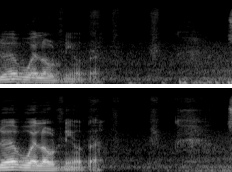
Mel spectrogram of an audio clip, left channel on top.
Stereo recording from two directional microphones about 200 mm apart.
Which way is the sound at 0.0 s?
55° right (ahead or behind).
